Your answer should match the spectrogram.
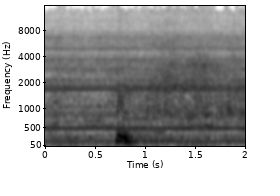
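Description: Steady electrical hum: a low, even drone with a fainter higher tone. A brief low vocal sound from one of the men comes about three quarters of a second in.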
